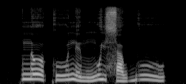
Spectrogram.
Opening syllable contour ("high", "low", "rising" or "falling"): falling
